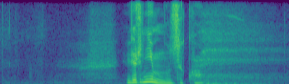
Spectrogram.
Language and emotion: Russian, neutral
